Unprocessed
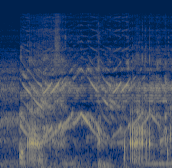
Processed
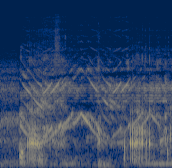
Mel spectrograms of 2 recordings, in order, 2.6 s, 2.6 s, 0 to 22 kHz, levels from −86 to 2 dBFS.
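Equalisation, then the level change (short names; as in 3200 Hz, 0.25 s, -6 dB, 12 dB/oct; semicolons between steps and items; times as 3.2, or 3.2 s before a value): HPF 71 Hz; high shelf 2100 Hz -9 dB; 0.0 dB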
